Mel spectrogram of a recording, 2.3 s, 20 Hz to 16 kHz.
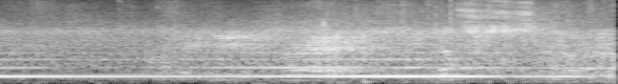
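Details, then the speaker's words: Nissan S15 Silvia on newly fitted, lowered coilovers, driven around the yard: a steady, drawn-out moaning groan at one pitch as the wheel turns; front tyre just touching the coilover after it settled while driving. "so what's happening is the wheel is actually just barely touching the coil over it wasn't when we had it sitting but when we went driving coil over settled a little bit"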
